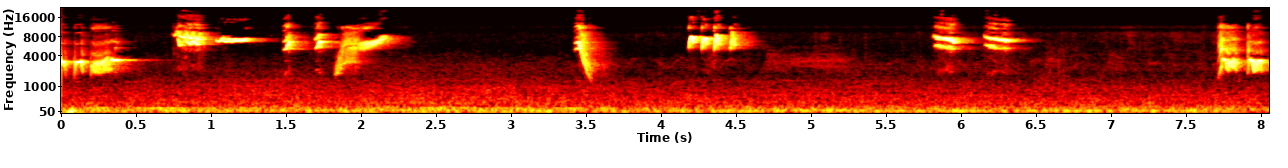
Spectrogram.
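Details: A bird gives scattered high, thin chirps and sharp downward-swept notes, separated by short pauses, over quiet low background noise.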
